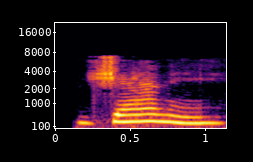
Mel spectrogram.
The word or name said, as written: janney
